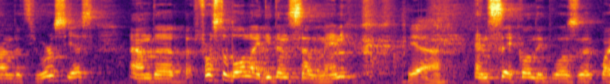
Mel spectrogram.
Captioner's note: laughing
